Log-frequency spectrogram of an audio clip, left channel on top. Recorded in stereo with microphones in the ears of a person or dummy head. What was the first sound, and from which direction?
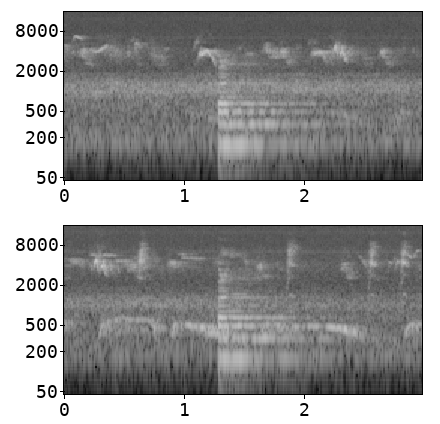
A bicycle bell, centre (ahead or behind).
